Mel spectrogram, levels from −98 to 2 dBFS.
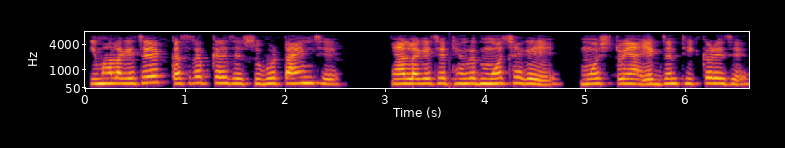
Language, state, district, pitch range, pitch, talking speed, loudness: Surjapuri, Bihar, Kishanganj, 260-280 Hz, 270 Hz, 205 wpm, -16 LUFS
